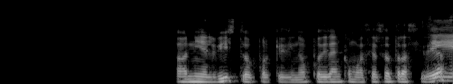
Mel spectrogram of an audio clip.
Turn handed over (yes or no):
yes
